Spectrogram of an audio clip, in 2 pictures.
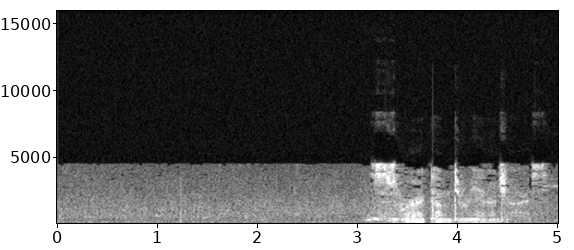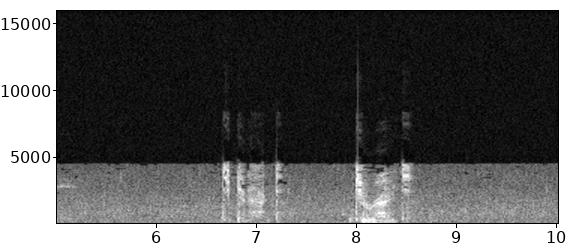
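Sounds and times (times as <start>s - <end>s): low steady hiss: 0.0s - 10.0s
faint voice: 3.1s - 4.9s
person whispering: 3.1s - 5.0s, 6.6s - 7.3s, 8.0s - 8.6s.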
